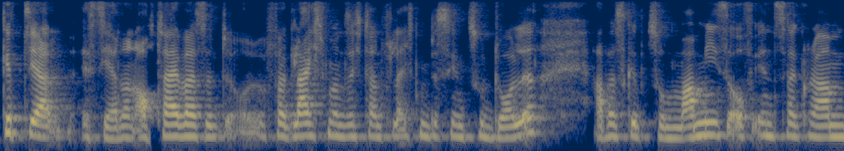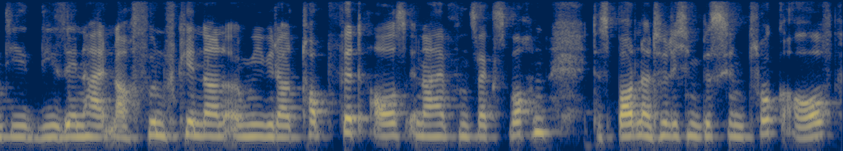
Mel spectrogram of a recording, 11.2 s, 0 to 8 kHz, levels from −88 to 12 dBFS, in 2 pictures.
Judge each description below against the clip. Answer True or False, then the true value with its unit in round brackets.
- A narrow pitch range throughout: True (1.6 semitones)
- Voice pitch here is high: True (195 Hz)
